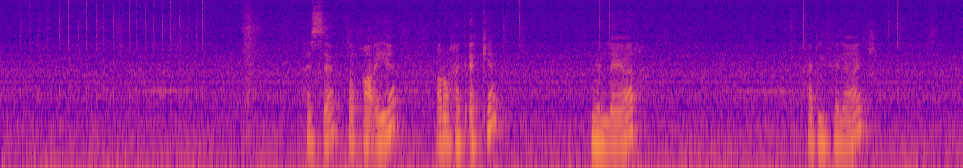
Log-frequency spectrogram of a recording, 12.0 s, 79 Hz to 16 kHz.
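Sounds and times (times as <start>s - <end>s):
computer mouse clicking: 0.2s - 2.6s, 6.2s - 6.6s, 7.5s - 7.7s, 9.8s - 10.2s, 11.1s - 11.4s.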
